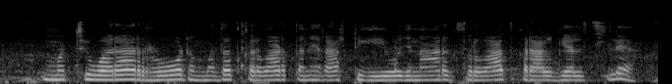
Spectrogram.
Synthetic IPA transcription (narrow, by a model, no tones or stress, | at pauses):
məːt͡ʃʰuaɾaɾːoɖməd̪əd̪kəɾbaɾt̪əneɾasʈɾikejod͡ʒnaɾsuɾʋat̪kəɾalɡelt͡ʃʰile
